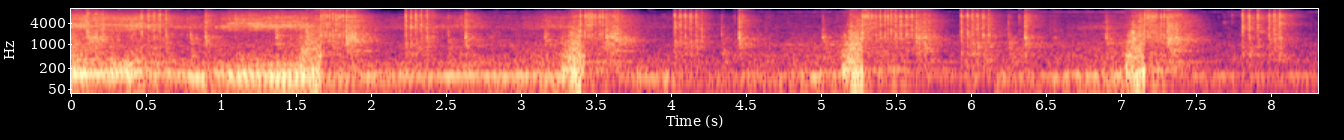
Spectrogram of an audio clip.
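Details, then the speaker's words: Euro Cafe Racer motorcycle that won't start despite having spark and fuel, repeated kick-starting: uneven kicks about every two seconds, engine never catches; no-start. "Ayan. So nakailang sipa na tayo. Ganun pa rin mga ka-biker."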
